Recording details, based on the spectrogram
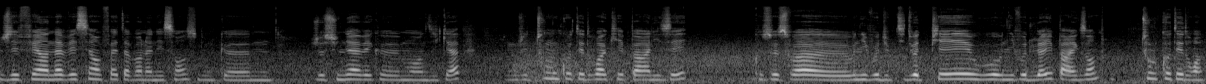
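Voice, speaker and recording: Fairly high-pitched female speech in a monotone, flat intonation, over noticeable background noise. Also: moderate pace. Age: 20s. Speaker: learner driver. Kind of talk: interview.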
